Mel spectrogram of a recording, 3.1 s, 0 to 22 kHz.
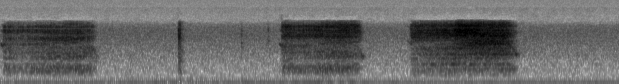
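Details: Western barn owls in a nest interior, Spain, evening feeding on 29 November 2023: three broad rasping hisses with a short click between the first two, the last one loudest.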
